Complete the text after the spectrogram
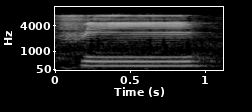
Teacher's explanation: hukum tajwid mad asli. Cara bacaannya panjang dua harakat.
